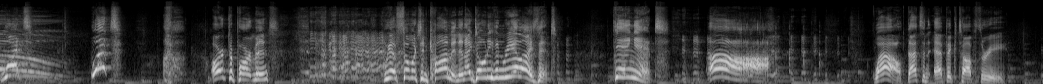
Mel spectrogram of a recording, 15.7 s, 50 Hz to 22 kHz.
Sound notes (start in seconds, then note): 4.6 audience laughing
